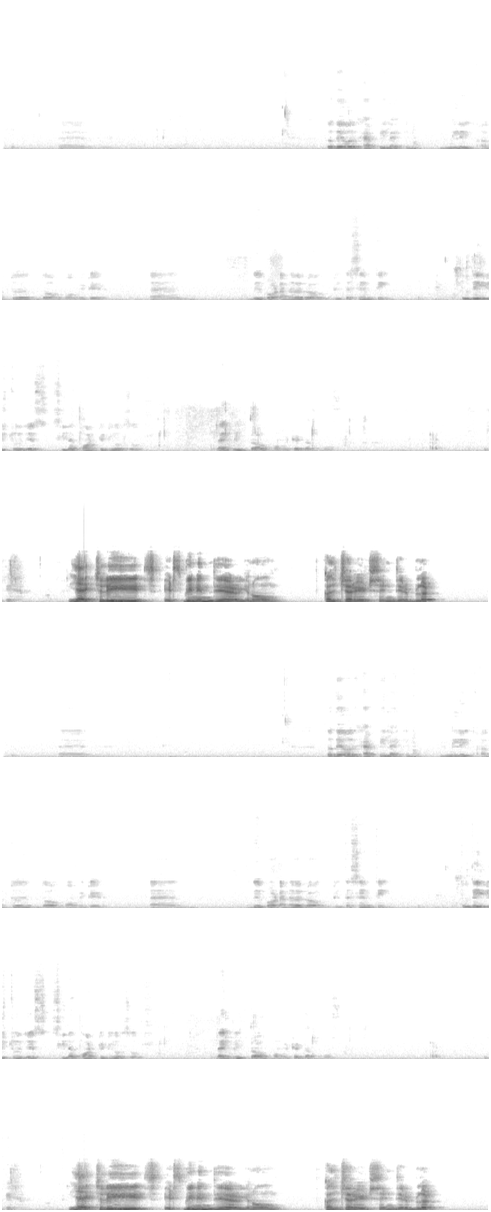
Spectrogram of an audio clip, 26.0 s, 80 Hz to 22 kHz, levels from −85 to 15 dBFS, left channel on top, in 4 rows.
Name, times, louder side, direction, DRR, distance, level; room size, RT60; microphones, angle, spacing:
voice 1, 0.7-1.5 4.3-5.6 5.8-7.9 8.4-9.1 9.7-11.7 12.6-15.0 15.8-17.4 19.4-19.6, equal, 20° right, 2.1 m, -52 dB
voice 2, 20.4-23.2 23.8-25.1, left 3 dB, 70° left, 0.7 m, -29 dB
8.5 x 4.2 x 3.2 m
head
